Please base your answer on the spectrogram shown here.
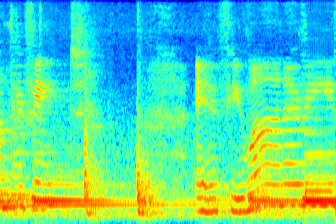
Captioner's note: feet stomping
